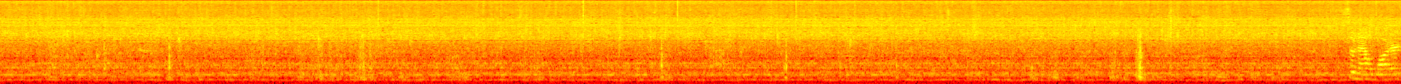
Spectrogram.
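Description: A water jetter blasts through a greasy drain pipe, giving a steady, loud broadband hiss and rush that runs unbroken throughout, with a few brief knocks and a sharper clatter near the end.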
